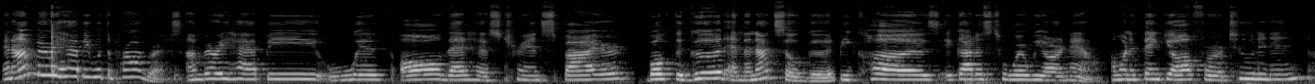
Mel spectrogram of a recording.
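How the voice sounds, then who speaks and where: Woman, American accent, higher pitch, casual vlog chat, playful, expressive, drawn-out emphasis. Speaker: hair care vlogger.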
